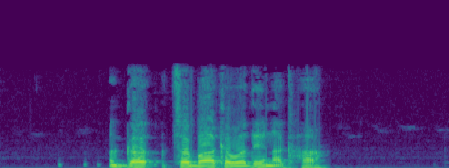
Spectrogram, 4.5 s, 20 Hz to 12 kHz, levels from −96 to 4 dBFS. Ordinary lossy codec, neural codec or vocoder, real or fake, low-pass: AAC, 64 kbps; none; real; 7.2 kHz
